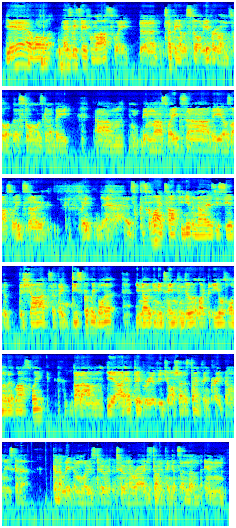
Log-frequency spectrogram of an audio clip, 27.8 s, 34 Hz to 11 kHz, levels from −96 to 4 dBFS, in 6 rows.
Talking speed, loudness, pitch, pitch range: 220 wpm, -20 LUFS, 110 Hz, 105-120 Hz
